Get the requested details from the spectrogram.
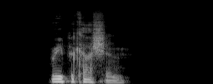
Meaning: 1. A consequence or ensuing result of some action 2. The act of driving back, or the state of being driven back; reflection; reverberation 3. Rapid reiteration of the same sound
- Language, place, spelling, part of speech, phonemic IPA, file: English, Queensland, repercussion, noun, /ˌɹiː.pəˈkɐʃ.ən/, En-au-repercussion.ogg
